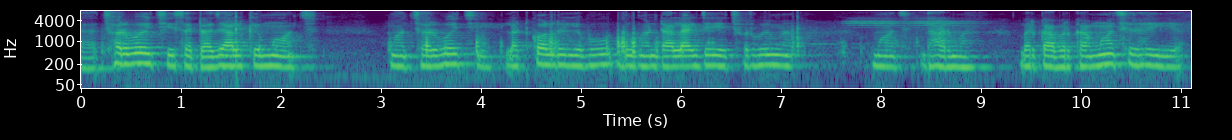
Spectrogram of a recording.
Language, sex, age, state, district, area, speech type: Maithili, male, 60+, Bihar, Saharsa, rural, spontaneous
